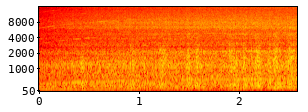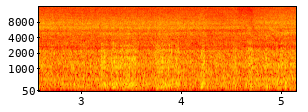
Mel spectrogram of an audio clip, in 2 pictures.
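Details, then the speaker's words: Hoover WindTunnel Anniversary Edition S3670 canister vacuum switched on at full power: steady rushing hiss that builds quickly then holds once the motor is up, just air escaping from the power brush; normal. "worry, that noise you're hearing is just air escaping from the power brush. But that's what it sounds like on full power."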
